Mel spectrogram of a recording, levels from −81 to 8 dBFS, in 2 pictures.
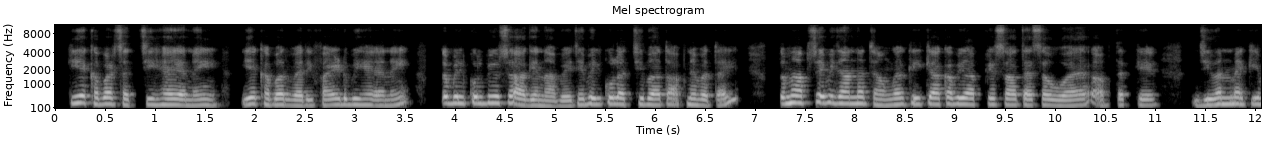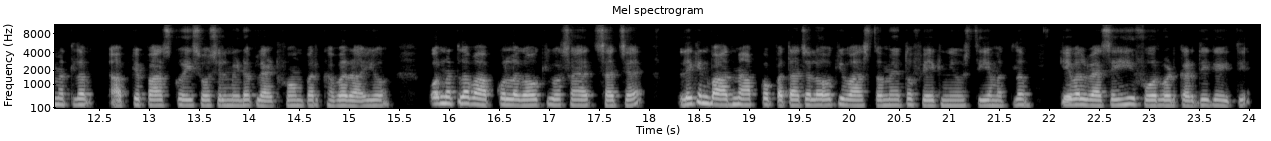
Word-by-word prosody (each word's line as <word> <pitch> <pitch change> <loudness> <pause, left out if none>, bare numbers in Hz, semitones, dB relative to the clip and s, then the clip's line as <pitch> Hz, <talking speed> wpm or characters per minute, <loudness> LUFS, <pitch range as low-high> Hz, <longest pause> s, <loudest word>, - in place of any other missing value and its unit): कि 220 - -3
ये 240 - +6
ख़बर 205 0 +2
सच्ची 185 -1 -3
है 185 0 +2
या 175 - +5
नहीं, 170 0 -4 0.3
ये 200 +2 +4
ख़बर 185 -1 +2
वेरिफ़ाइड 170 +2 0
भी 185 0 +1
है 180 -2 -2
या 165 - -1
नहीं 180 +7 -5 0.3
तो 220 - +4
बिल्कुल 220 0 +2
भी 230 +1 +2
उसे 230 0 0
आगे 170 -3 +3
न 150 -2 -2
भेजें। 150 +5 -2
बिल्कुल 200 0 +3
अच्छी 190 +1 -4
बात 180 0 +1
आपने 185 -1 -2
बताई। 175 - -1 0.4
तो 210 - +1
मैं 235 +2 +5
आपसे 235 +1 +1
ये - - +7
भी 235 - 0
जानना 215 -1 +3
चाहूँगा 185 -1 -2
कि 195 0 -1
क्या 200 -1 +2
कभी 200 0 +4
आपके 190 0 0
साथ 185 -1 -1
ऐसा 175 0 +1
हुआ 160 -1 0
है 175 +1 -1
अब - - -6
तक 175 0 -3
के 170 -1 -3 0.5
जीवन 180 +5 +2
में 205 -1 +2
कि 200 0 -2
मतलब 185 +4 -1 0.2
आपके 185 - -1
पास 170 0 +1
कोई 165 -1 -1
सोशल 165 0 -2
मीडिया 165 +1 -1
प्लेटफॉर्म 160 +1 -2
पर 165 +1 -2
ख़बर 160 0 +2
आई 150 +2 0
हो 165 0 -2 0.4
और - - +3
मतलब 215 -1 +4
आपको 180 0 +2
लगा 170 -2 +4
हो 170 - +4
कि 190 - -7
वो 175 -1 0
शायद 170 -1 -2
सच 160 0 -1
है 175 - 0 0.4
लेकिन 215 +3 +4
बाद 180 -2 +5
में 195 -1 +2
आपको 180 +1 -1
पता 170 - +2
चला 175 0 +2
हो 170 +1 +3
कि 190 - 0
वास्तव 165 -1 0
में 170 +1 -2
ये 170 - -4
तो 180 +2 -4
फ़ेक 160 -2 -3
न्यूज़ 160 0 -5
थी 160 - -2
ये 165 - 0
मतलब 170 +3 -4 0.3
केवल 180 -1 +4
वैसे 165 0 +2
ही 185 +3 0
फॉरवर्ड 165 0 +2
कर 150 - -1
दी 170 +2 -2
गई 165 -2 -3
थी। 165 - -4
175 Hz, 230 wpm, -23 LUFS, 165-195 Hz, 0.5 s, ये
